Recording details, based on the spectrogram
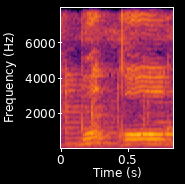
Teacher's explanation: U kecil ini terletak di tinggi atas belakang dengan posisi mulut itu tertutup.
